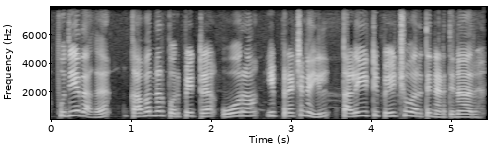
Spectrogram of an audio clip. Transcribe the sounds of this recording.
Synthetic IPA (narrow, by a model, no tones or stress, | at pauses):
pʊðɪjɐðaːɣɐɡ̥ɐʋɐɾnɐɾpɔɾɯpːeːʈrɐoːɾaːɪpːɪɾɐt͡ʃːɐnɐjɪlt̪ɐlɐjɪʈːɯpeːt͡ʃɯʋaːɾɐt̪ːɐɪnɐɽɐt̪ːɪnaːɾ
